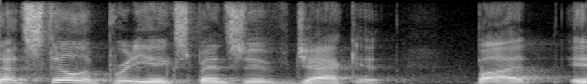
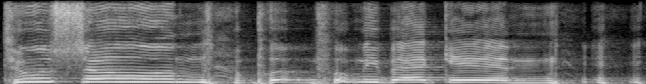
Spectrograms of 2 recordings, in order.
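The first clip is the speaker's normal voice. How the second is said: drawn-out newborn scream, very high, very slow; 11 semitones higher than usual. Picturing a premature baby who wants to go back: imitating a screaming premature baby. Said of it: "a premature baby screaming".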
